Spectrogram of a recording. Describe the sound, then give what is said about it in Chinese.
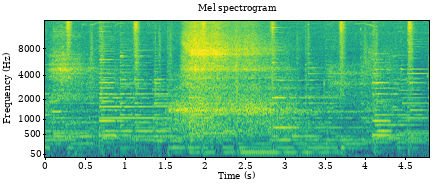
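Slow, audible breathing in and out during a balance exercise, soft airy breaths over steady background music, with the fullest breath in the middle. “然后。呼吸四次，”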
